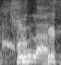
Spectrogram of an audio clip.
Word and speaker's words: chulas: Some cholo, how you say it in Spanish, chulo. – Chulas. Yeah, chulas.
